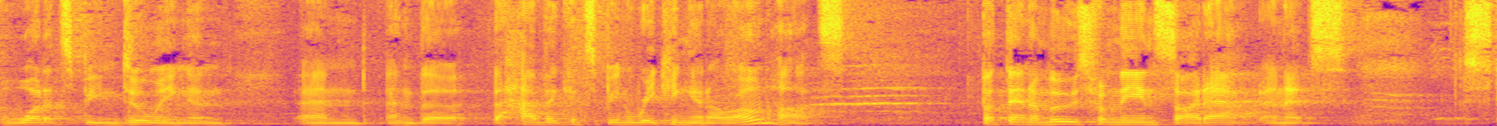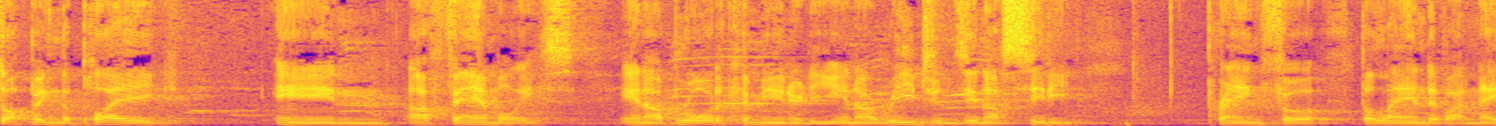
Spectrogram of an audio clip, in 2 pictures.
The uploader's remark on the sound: This episode of Thrive Community podcast was recorded at a Thrive Community gathering on 21st January 2023.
